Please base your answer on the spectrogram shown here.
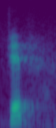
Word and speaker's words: Geb: It's got it's on the site called Jebish, so it's not Geb or anything. They say the guys who created it, they call it Jeb, like more.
